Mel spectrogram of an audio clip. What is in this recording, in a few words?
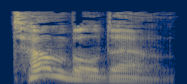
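"tumble-down", British English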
